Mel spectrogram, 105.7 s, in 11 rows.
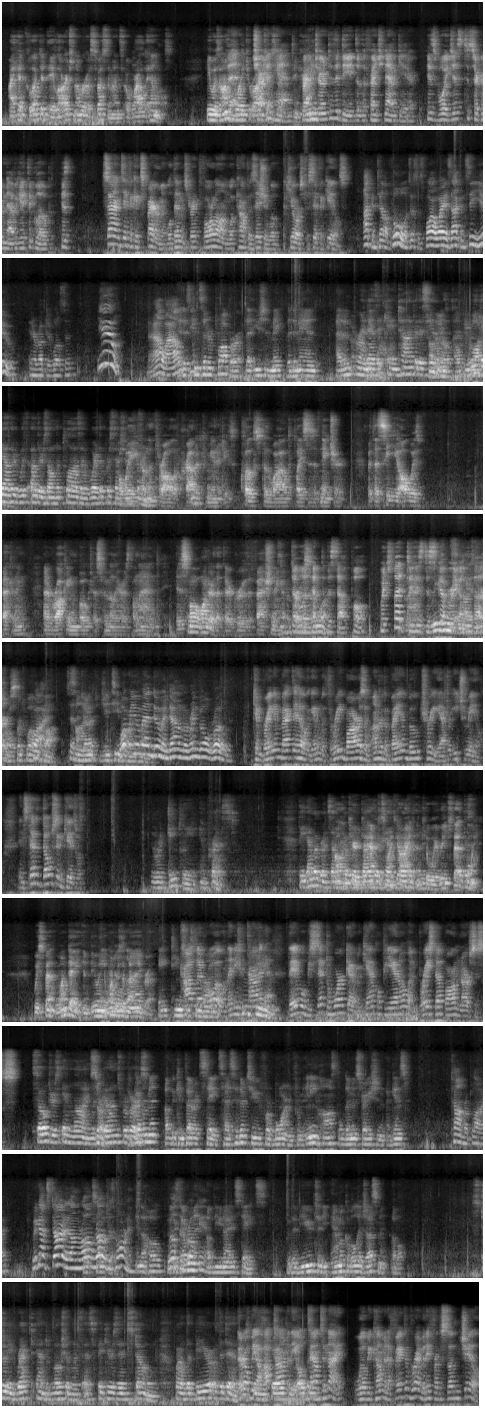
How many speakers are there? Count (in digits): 7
